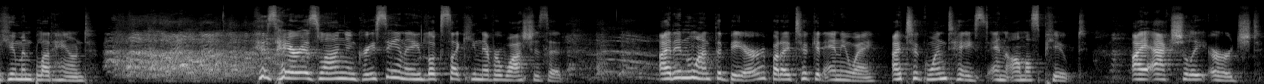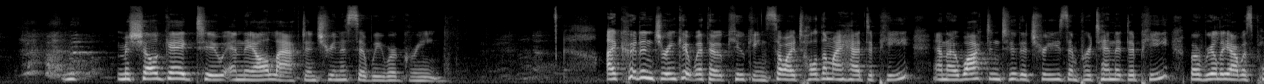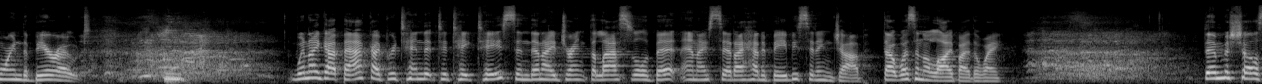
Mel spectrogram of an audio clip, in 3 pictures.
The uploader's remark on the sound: Recorded live at The Rocket Room in St. John's, NL.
